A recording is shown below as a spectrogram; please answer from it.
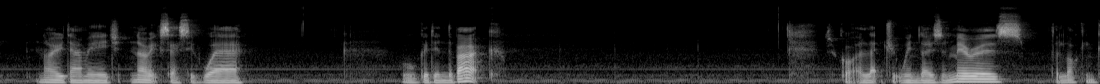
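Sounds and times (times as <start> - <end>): faint thin whine: 0.0 - 11.0
person breathing: 3.4 - 4.0, 7.8 - 8.3
person speaking: 7.8 - 11.0.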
